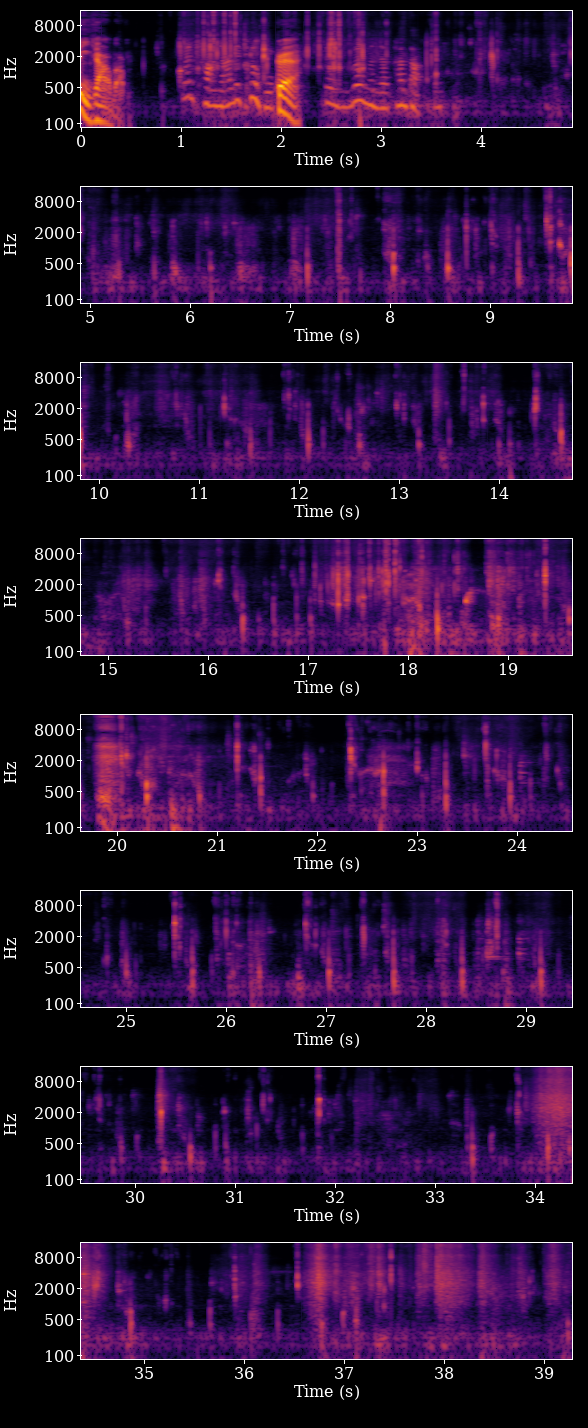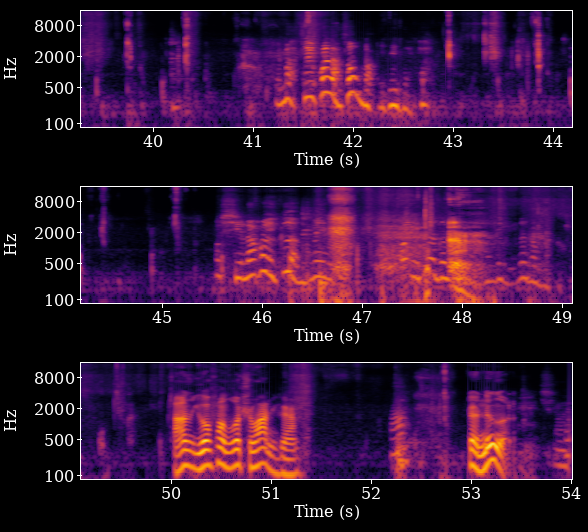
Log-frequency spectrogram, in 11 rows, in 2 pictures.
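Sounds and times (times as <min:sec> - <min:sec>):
crunching and clicking: 0:00.5 - 0:40.7.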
